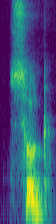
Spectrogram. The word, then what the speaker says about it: should: SHOULD, শুড।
